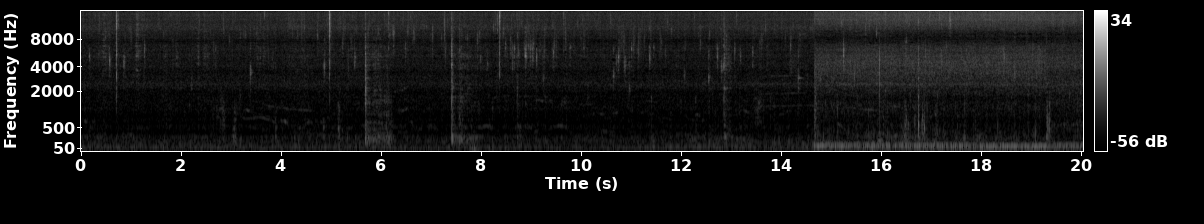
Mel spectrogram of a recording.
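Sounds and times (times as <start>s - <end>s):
food sizzling in oil: 14.7s - 20.0s.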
